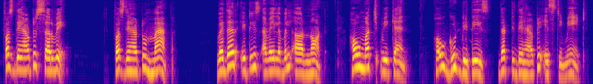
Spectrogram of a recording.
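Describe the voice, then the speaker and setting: A woman's voice: medium pitch, measured pace. Indian woman teaching a lesson. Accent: Indian English. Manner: rephrases each point in simple words, asks if it is clear. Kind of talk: classroom lesson, reading then explaining.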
